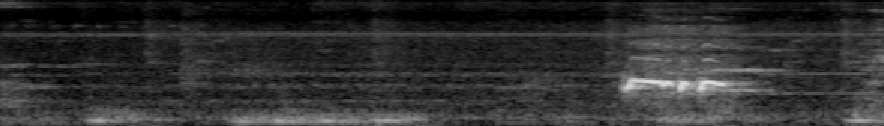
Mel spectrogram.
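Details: Local zebra dove lure song: after soft low thumps, a single short burst of three quick, high cooing notes.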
